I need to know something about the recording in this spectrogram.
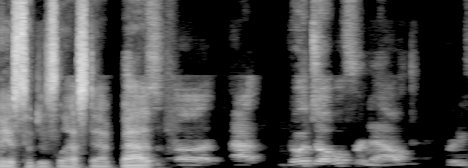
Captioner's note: background chatter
